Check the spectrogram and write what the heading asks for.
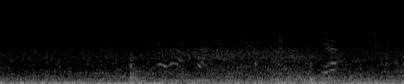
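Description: Outdoor ambience of a busy footpath: a steady low rumble with faint voices of passing walkers.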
